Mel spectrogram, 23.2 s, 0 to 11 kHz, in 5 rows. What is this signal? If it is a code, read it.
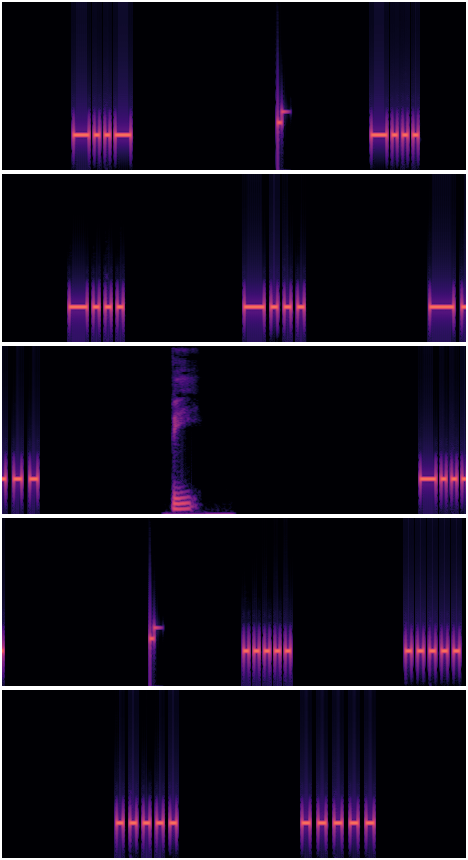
Morse code, heard as a keyed tone, about 20 wpm, spaced as for 6 wpm, 700 Hz. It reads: X BBBB B 5555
